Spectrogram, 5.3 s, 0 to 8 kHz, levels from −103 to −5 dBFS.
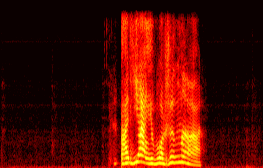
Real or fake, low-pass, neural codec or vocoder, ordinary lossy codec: fake; 7.2 kHz; codec, 24 kHz, 1.5 kbps, HILCodec; none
